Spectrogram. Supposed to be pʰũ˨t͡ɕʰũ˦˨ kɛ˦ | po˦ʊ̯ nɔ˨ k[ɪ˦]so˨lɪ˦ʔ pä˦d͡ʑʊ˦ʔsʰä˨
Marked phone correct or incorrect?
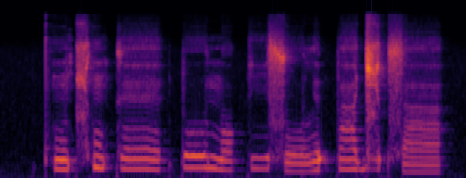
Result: incorrect: i˦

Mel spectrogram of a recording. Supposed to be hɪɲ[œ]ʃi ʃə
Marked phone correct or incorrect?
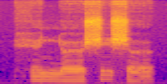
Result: correct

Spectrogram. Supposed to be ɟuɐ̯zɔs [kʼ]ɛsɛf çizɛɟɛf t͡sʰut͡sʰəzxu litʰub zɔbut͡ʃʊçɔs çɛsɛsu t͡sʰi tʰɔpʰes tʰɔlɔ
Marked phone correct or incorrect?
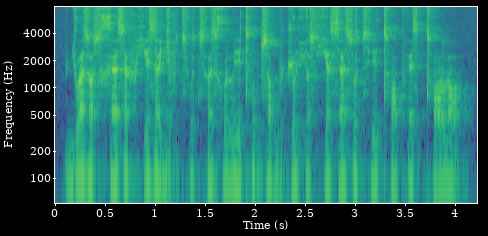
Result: incorrect: x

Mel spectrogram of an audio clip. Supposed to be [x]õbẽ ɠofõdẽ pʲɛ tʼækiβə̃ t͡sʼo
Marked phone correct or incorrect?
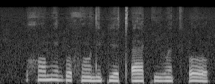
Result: correct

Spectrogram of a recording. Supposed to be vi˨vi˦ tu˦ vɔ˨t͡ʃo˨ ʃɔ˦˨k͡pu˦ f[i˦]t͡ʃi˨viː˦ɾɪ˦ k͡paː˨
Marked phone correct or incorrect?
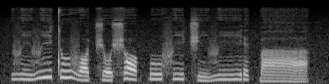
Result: correct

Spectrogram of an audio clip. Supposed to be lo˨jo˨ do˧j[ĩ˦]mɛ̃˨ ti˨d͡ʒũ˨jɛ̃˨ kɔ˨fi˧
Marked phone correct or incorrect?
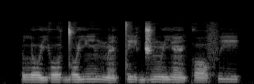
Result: incorrect: ĩ˧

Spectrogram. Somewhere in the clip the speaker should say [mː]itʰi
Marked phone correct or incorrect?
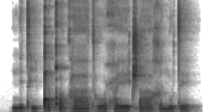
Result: incorrect: n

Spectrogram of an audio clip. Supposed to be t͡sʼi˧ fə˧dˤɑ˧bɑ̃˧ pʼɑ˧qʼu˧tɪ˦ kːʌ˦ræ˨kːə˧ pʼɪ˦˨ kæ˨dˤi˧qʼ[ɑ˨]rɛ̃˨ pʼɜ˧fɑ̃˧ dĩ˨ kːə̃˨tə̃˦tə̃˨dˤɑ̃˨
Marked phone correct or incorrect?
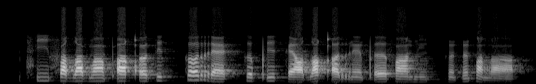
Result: incorrect: ʌ˨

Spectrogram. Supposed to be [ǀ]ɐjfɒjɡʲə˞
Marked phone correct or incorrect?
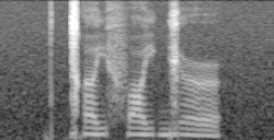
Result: correct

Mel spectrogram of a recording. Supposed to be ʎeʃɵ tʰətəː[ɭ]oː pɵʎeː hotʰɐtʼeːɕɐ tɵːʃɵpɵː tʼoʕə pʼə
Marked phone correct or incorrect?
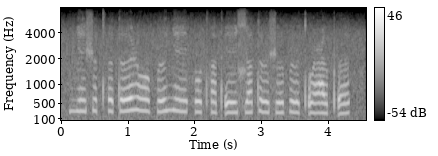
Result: correct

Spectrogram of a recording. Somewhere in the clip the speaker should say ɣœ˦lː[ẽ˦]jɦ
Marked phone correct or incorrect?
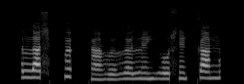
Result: correct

